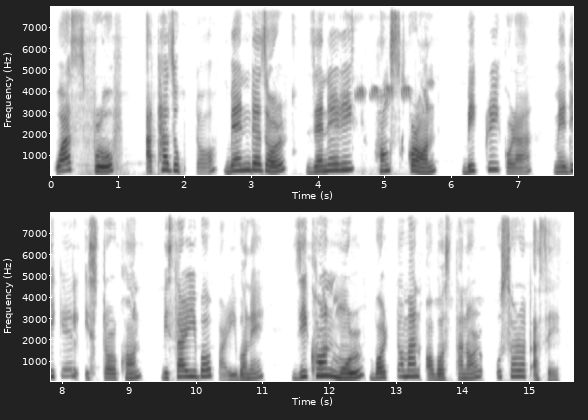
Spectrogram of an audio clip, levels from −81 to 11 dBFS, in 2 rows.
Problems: background sounds at intervals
